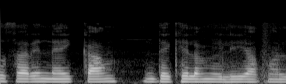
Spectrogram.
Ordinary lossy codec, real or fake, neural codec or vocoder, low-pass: none; real; none; 7.2 kHz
